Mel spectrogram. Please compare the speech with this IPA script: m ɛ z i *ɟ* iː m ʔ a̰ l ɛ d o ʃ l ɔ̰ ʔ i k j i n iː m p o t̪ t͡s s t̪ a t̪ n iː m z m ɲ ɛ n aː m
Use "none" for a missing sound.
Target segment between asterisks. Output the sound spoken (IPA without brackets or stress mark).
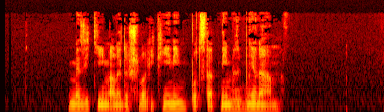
c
